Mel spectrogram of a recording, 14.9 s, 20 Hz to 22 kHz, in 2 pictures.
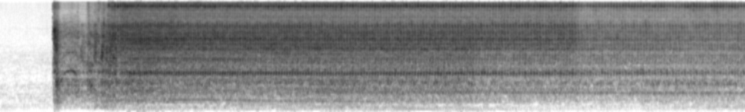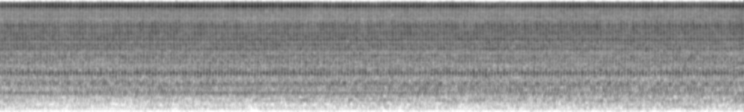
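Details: VW 1.8 TSI 160 PS (BZB) petrol engine, 70,000 km, Addinol 5W40 at 15,000 km intervals, cold start: busy metallic rattle over fast idle, no fault codes, drives well; timing chain or tensioner suspected, not confirmed.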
